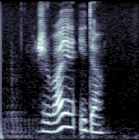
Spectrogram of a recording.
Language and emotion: Russian, neutral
